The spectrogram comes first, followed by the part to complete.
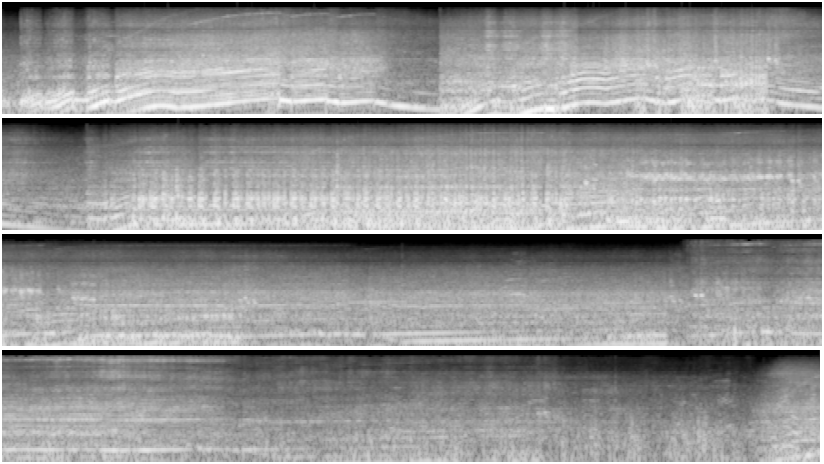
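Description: Turbocharged Honda Civic's engine revved up and down several times at the drag-strip start line. Then two cars launch and accelerate hard down the strip, their engine sound falling away with distance in the second half.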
